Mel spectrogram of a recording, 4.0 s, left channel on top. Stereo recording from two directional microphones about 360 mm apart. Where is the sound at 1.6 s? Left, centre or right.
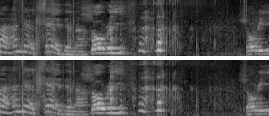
Centre.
